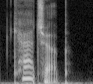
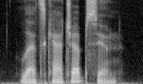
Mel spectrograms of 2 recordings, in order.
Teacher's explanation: In fast, natural speech, this often blends together. Catch up, almost one word. Let's catch up soon becomes let's catch up soon.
